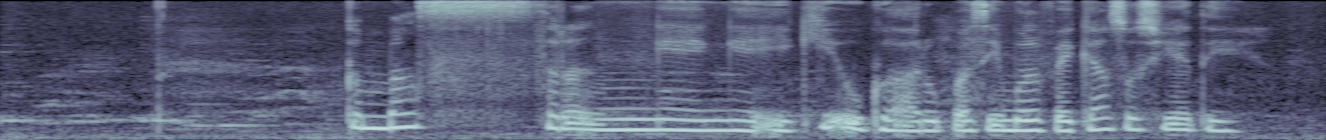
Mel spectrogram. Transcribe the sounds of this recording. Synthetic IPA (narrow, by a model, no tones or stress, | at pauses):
kəmbaŋssəɾəŋeŋeʔikʰiʔuɡɔ̤aɾupasimbɔlfeɡansosiet̪i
